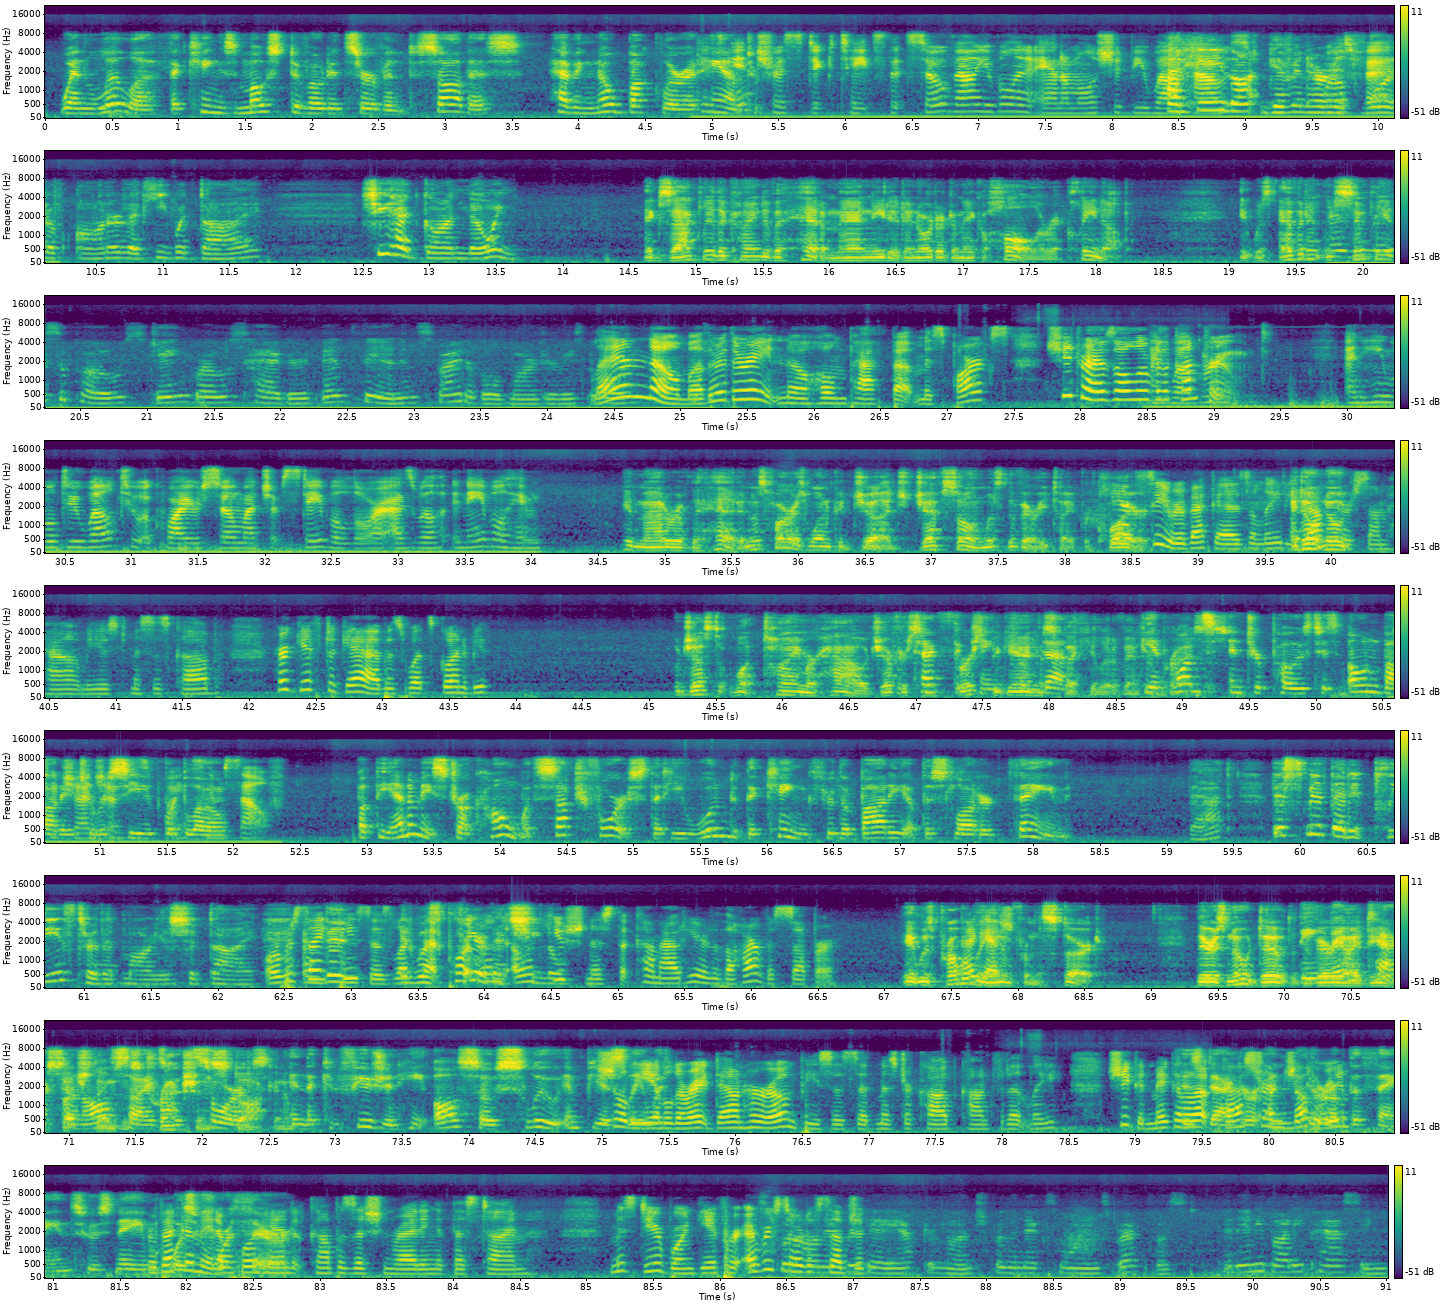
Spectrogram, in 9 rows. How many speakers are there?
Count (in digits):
6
